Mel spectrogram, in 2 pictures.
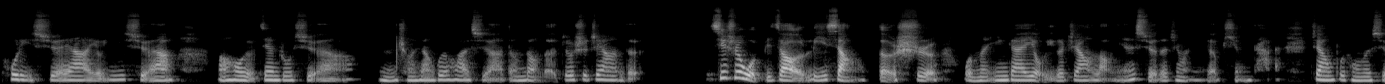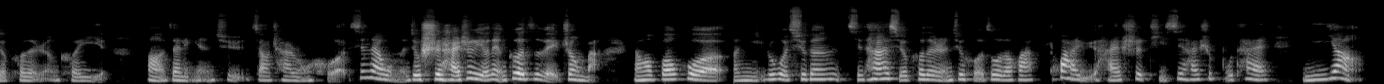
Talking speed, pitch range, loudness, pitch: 275 characters per minute, 195-230 Hz, -24 LUFS, 205 Hz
